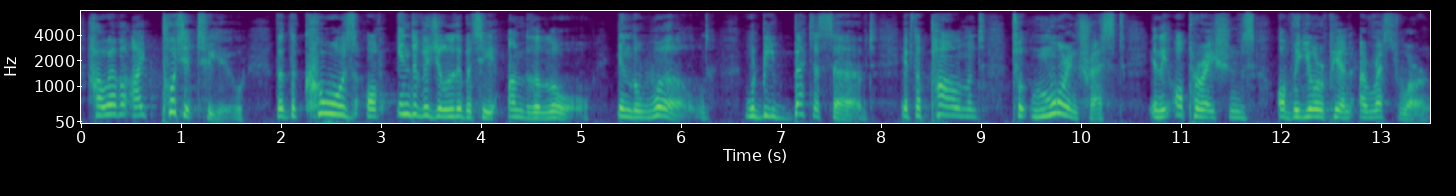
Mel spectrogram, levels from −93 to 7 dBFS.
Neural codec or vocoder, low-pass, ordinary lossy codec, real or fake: codec, 16 kHz, 8 kbps, FreqCodec, smaller model; 7.2 kHz; none; fake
